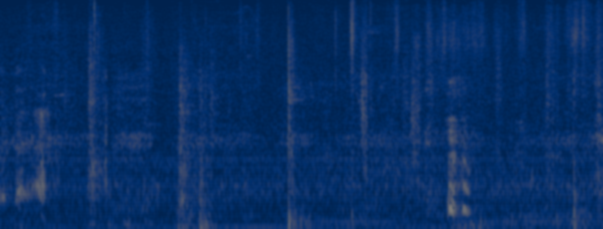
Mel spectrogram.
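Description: A football being knocked about on grass by playing dogs: three sharp thumps, about one, two and three seconds in. A person laughs briefly near the end.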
